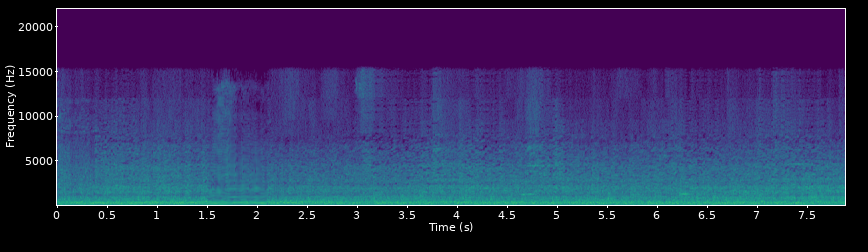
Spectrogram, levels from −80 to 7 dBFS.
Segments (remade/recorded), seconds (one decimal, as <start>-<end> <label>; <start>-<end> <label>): 0.0-1.5 recorded; 1.5-2.1 remade; 2.1-7.9 recorded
